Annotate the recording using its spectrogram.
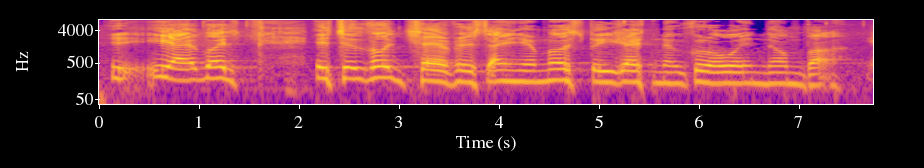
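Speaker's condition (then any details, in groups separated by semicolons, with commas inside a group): Cerebral palsy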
